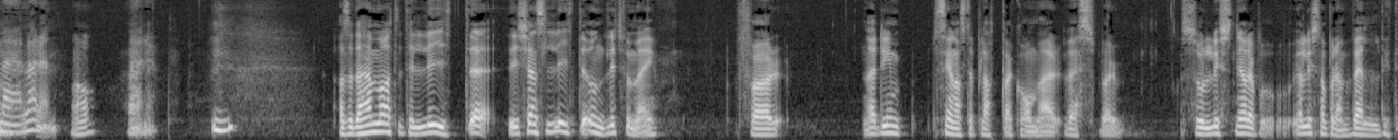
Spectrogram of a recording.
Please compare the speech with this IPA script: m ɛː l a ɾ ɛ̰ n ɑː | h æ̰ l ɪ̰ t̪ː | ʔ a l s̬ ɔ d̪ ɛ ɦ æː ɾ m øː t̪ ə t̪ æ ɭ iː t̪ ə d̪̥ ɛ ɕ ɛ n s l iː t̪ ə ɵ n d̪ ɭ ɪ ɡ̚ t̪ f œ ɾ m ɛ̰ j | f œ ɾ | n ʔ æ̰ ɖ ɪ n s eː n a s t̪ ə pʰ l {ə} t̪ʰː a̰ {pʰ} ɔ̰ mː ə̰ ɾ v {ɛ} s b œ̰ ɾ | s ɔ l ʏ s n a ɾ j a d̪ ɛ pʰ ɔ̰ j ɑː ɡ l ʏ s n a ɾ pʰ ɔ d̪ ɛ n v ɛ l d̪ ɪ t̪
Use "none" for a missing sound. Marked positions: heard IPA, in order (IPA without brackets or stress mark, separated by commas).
a, kʰ, ɛ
